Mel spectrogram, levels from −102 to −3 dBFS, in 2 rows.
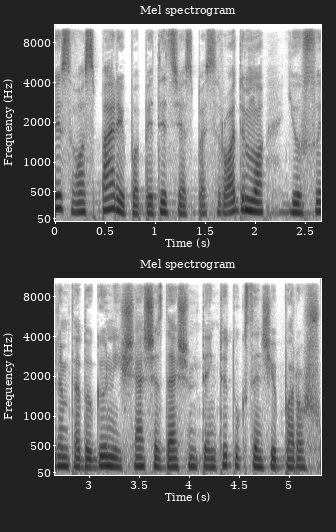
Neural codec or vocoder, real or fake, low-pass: codec, 24 kHz, 0.9 kbps, WavTokenizer, small release; fake; 9.9 kHz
